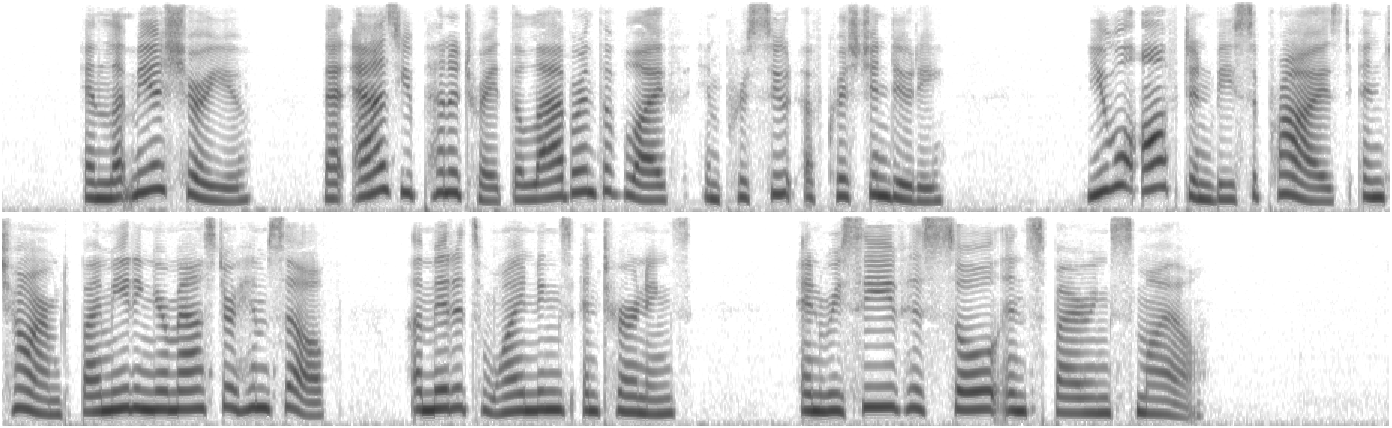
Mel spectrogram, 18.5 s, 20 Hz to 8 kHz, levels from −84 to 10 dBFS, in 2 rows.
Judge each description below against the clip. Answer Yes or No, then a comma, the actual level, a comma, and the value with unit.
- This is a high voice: Yes, high, 245 Hz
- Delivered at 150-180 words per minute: No, slow, 135 wpm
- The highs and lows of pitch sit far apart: No, average, 4.3 semitones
